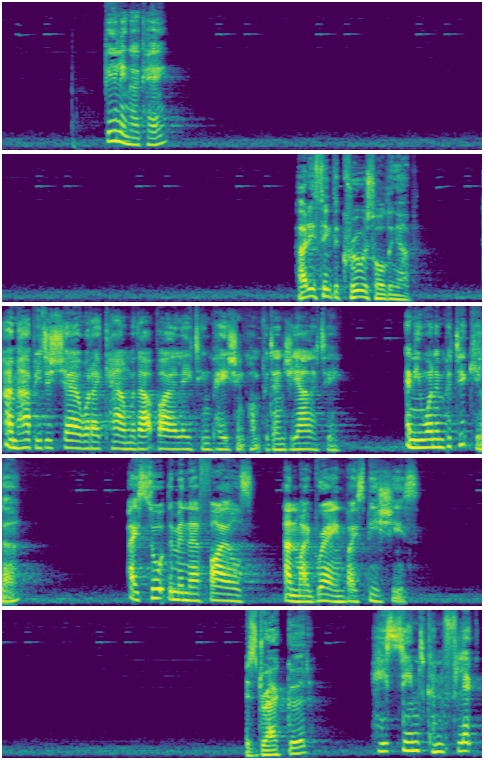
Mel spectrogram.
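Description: A young woman speaks calmly and warmly.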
